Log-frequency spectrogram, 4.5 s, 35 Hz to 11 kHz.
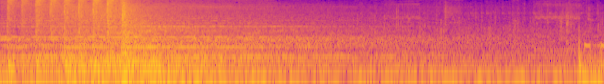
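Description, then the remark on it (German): The air brakes of school bus 963, driven by Kevin McKay through a wildfire burning on both sides of the road, hiss with a sharp burst of release, then the deep rumble of its heavy diesel engine idles and churns steadily, with no one speaking. “Das Feuer wütet auf beiden Seiten der Straße, aber der Bus kommt kaum voran.”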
